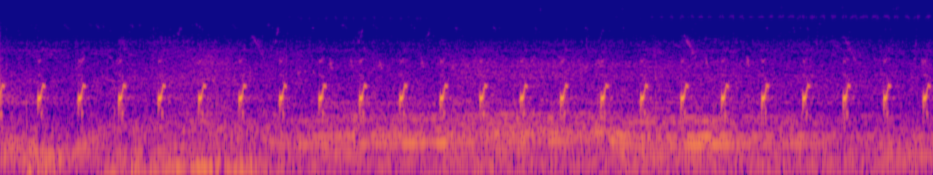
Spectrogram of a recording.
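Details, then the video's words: White-breasted waterhen trapping lure: a long even run of about twenty-three short rising notes, two each second, over a low rumbling, humming background. "suara pikat burung ruak ruak"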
